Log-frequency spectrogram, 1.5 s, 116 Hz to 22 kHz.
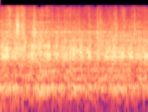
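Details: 1960s American-made Craftsman horizontal bandsaw electric motor after restoration, start capacitor working once ground strap reconnected: short steady even hum, no stalling or buzzing; motor starts and runs normally, though possibly turning the wrong direction.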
